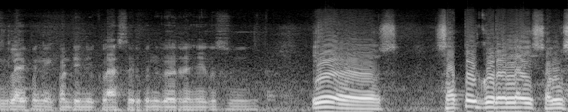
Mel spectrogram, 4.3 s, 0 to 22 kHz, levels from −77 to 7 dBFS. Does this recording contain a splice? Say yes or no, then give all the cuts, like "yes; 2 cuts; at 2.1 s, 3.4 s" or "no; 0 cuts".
yes; 1 cut; at 1.9 s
